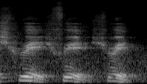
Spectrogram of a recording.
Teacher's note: শয়ের সঙ্গে ওয়া যোগ হয়ে রয়েছে, তাই শ্বে শ্বে শ্বে।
